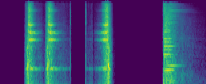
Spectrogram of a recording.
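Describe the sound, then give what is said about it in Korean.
Heavy metallic clangs of a red-faced man's big hammer clashing against a treasured sword in a fight: three quick ringing hits, a couple of soft taps, then a fourth loud clash that rings out and fades. After several clashes the hammer is split in half by the sword. No one speaks. “이렇게 몇 번을 거듭한 후 붉은 얼굴 사나이의 큰 망치가 보검에 의해 반으로 갈라졌다.”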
